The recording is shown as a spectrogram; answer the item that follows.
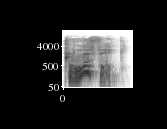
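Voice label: "prolific", British English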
